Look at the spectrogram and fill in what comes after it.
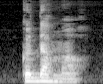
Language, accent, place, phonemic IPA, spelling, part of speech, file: French, France, Paris, /kot.d‿aʁ.mɔʁ/, Côtes-d'Armor, proper noun, LL-Q150 (fra)-Côtes-d'Armor.wav
- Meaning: Côtes-d'Armor (a department of Brittany, France)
